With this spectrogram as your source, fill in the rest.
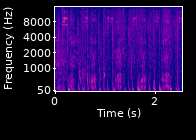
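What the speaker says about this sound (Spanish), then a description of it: "Galopar hace que la resistencia del caballo se agote." Horse galloping in Red Dead Redemption 2, a steady run of rapid hoof clip-clops at close range, loud and continuous across the whole stretch, with no talking over it.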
